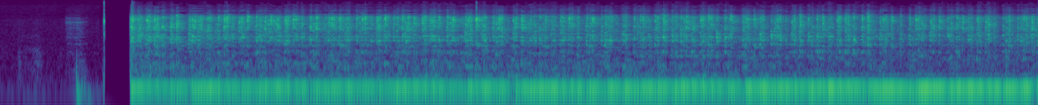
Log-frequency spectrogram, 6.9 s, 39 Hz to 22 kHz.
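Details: 1984 Mustang GT 5.0 V8 after installing a high-torque mini starter to fix starting trouble after short drives: short crank, lights off immediately into a strong, steady, even idle with no starter grind.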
